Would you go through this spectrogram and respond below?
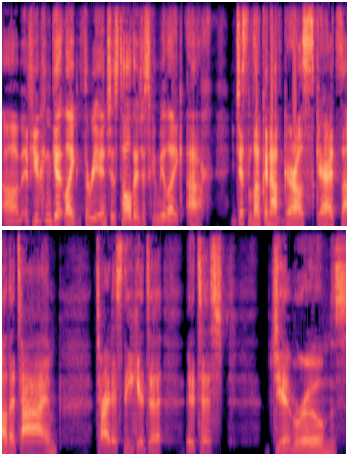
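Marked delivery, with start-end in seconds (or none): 2.8-10.4 put-on old hag voice, slower. Imagining what girls would say about a tiny guy, in an old hag voice. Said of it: "Why does every girl in this scenario sound like an old hag?".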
